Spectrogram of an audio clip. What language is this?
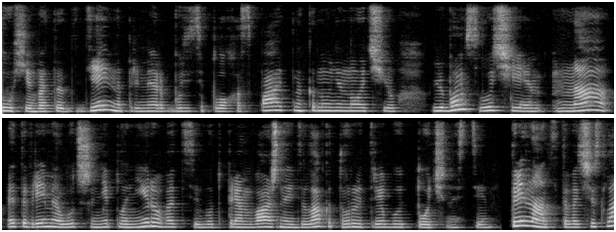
Russian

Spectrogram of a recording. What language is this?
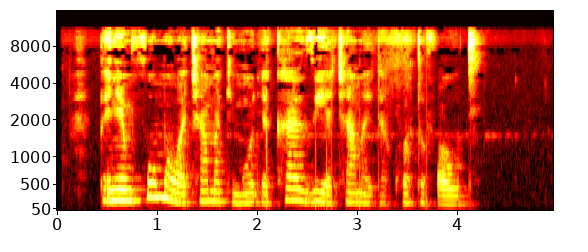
Swahili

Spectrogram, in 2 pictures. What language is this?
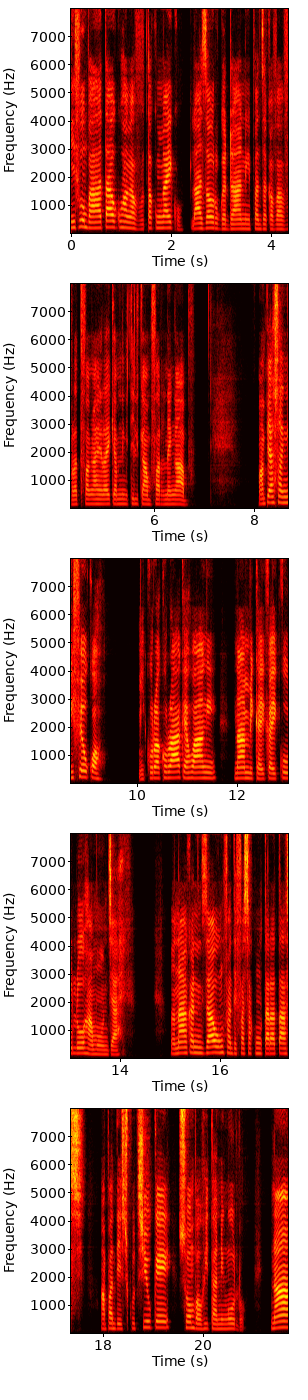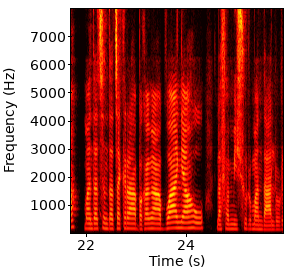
Masikoro Malagasy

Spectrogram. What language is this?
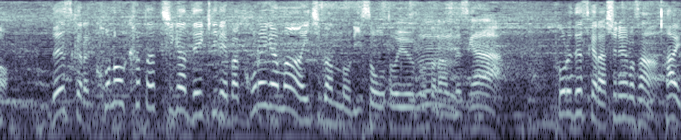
Japanese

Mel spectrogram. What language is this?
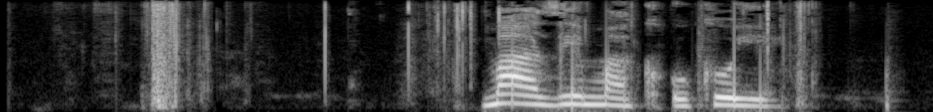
Igbo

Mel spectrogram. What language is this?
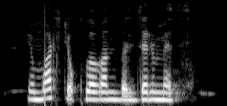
Bashkir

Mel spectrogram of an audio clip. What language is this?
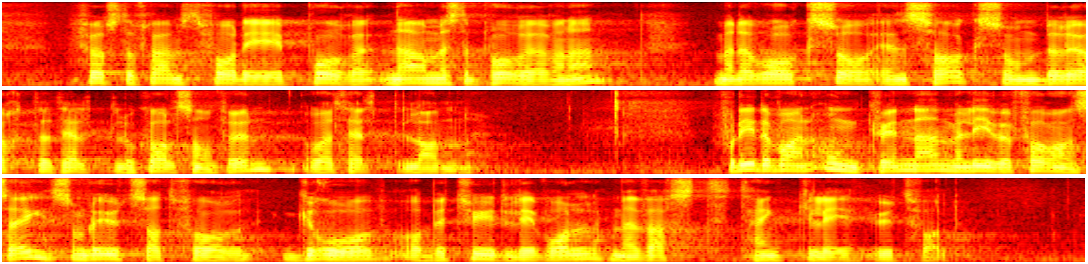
Norwegian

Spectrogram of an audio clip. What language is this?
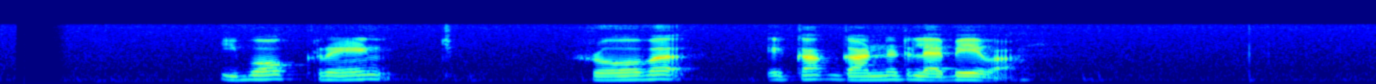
Sinhala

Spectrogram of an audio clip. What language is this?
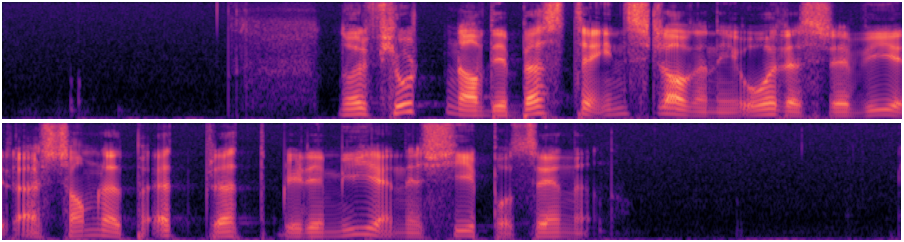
Norwegian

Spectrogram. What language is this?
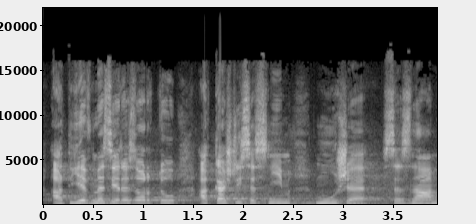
Czech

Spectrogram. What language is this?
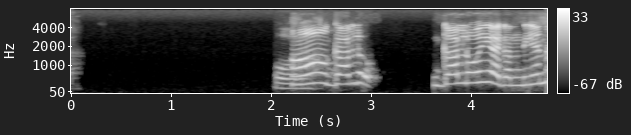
Punjabi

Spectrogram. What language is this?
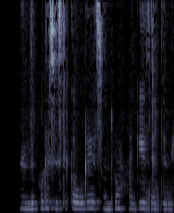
Pashto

